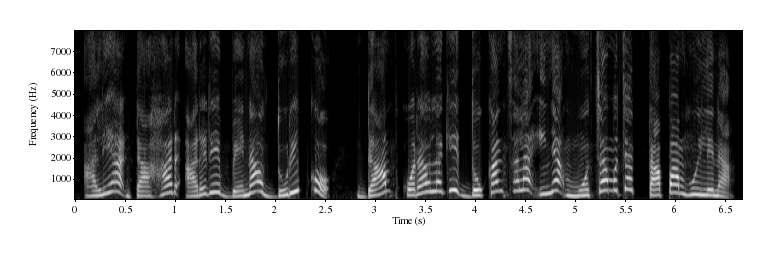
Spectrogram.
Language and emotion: Santali, angry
